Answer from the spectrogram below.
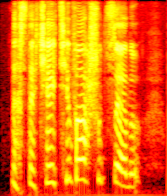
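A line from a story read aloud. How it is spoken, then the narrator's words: Pleading. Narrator (Russian): взмолился Пикеринг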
